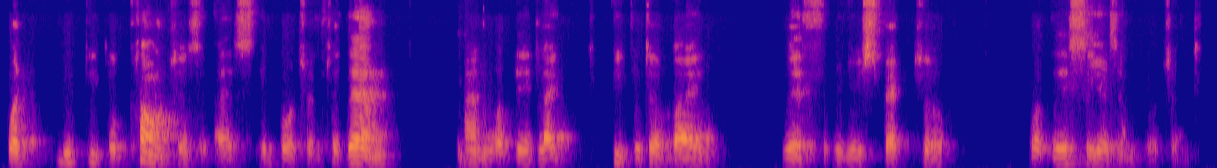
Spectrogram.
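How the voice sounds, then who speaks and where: A man's voice: mid-range voice, level tone, normal speed, mellow, reverberant, rough recording. A middle-aged man giving an informal classroom lecture, full of fillers and restarts. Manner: rambling, many fillers and restarts. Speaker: university lecturer.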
